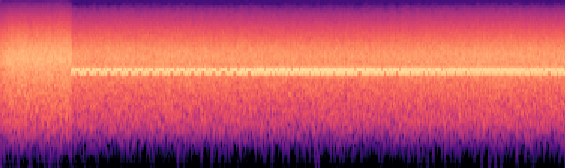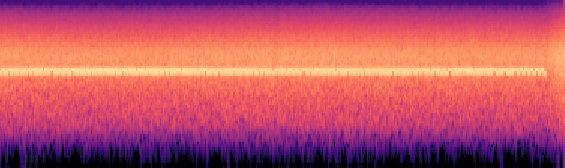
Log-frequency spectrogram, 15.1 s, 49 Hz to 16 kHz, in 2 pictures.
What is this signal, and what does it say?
NAVTEX (SITOR-B), 100 baud, 170 Hz shift, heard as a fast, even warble, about 1360 Hz centre, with radio static. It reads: ZCZC EE21 NAV WARNING 205. BUOY IN PSN 37-53N 115-36E UNLIT. NNNN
